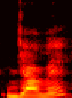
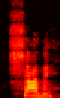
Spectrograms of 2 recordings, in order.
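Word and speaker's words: llave: In some parts in Argentina or Eurowite, it sound like a sh. For example, instead of jave is shave, juvia shuvia po. But if you stick to the sound, you will be understood everywhere.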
